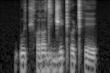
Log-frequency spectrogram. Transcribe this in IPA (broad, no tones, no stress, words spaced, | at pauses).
ʔut͡ʃʰɒ ɾɒdi d͡ʒiʈʰo ʈʰe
